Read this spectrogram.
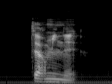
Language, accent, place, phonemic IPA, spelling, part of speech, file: French, France, Lyon, /tɛʁ.mi.ne/, terminé, verb, LL-Q150 (fra)-terminé.wav
- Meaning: past participle of terminer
